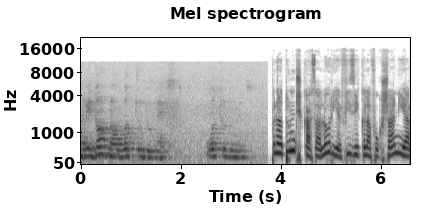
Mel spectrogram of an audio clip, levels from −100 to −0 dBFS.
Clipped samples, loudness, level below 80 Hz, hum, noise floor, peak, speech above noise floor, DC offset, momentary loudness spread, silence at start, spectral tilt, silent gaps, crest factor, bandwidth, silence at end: under 0.1%; -24 LUFS; -52 dBFS; none; -49 dBFS; -6 dBFS; 26 dB; under 0.1%; 15 LU; 0 s; -6 dB/octave; none; 18 dB; 16 kHz; 0 s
